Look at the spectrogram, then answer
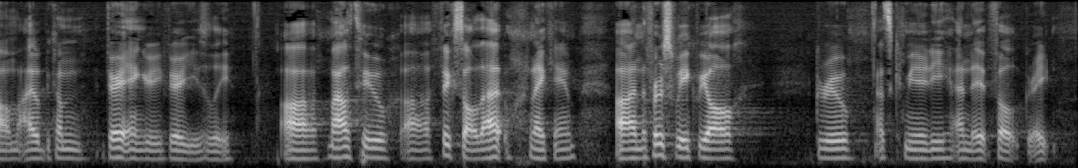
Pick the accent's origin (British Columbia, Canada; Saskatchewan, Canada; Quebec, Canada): Saskatchewan, Canada; Saskatoon; I'm from Saskatoon, Saskatchewan.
